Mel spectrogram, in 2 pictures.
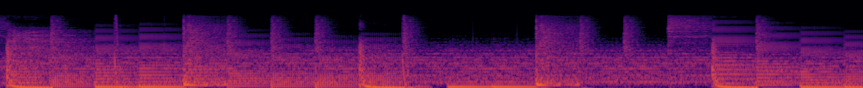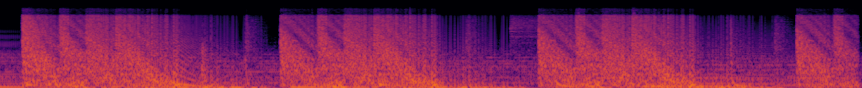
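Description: Bomb blasts in the video game Rockbot, a dense barrage of loud, rapid explosive bursts with game music, growing thicker and fuller halfway through and sustained for several seconds.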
